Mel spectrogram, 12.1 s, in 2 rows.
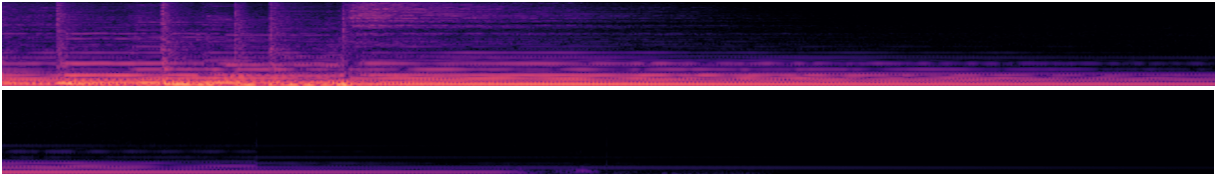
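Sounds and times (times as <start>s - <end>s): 
triad vamp in A-flat major: 0.0s - 8.7s.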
